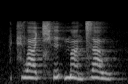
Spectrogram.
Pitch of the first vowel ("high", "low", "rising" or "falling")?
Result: high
